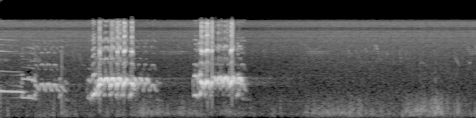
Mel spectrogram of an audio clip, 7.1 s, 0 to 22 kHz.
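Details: Common Loon with its first chick, Minnesota, morning of June 2, 2015: a soft wavering note, then two loud, quavering, laughing bursts about a second long each, followed by faint low water or wind noise.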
